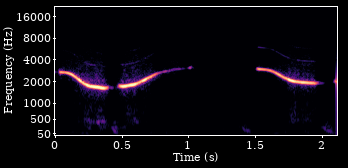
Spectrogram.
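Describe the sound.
Cheerful human whistling in clear, bright notes that slide in pitch, with one brief dip and then a rise. There is a short pause before another phrase of whistling.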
